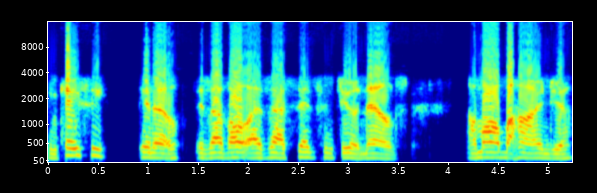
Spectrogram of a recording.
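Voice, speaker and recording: A man speaks with music playing in the background. The sound is dry and close, with no echo. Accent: Southern US. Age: 60s. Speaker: caller. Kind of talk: casual chat.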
